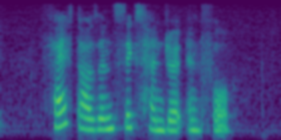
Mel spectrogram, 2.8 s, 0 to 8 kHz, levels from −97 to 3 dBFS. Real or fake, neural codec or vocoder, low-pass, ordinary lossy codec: fake; codec, 24 kHz, 0.9 kbps, WavTokenizer, medium speech release version 1; 7.2 kHz; none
